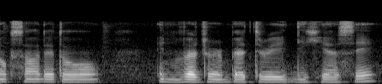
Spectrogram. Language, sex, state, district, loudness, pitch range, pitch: Nagamese, male, Nagaland, Dimapur, -21 LUFS, 115-120 Hz, 115 Hz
